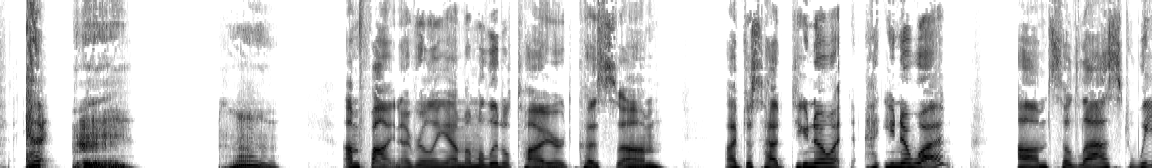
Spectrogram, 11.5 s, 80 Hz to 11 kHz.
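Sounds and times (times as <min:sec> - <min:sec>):
person clearing throat with raspy hack: 0:00.0 - 0:01.4, 0:02.2 - 0:02.9
speech: 0:03.5 - 0:09.6, 0:10.2 - 0:11.5.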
